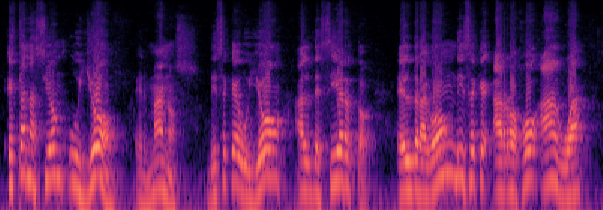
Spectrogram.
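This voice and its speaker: A middle-aged male pastor giving a sermon, speaking deliberately, repeating phrases and asking the congregation rhetorical questions. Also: sits high, expressive, a little mellow.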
